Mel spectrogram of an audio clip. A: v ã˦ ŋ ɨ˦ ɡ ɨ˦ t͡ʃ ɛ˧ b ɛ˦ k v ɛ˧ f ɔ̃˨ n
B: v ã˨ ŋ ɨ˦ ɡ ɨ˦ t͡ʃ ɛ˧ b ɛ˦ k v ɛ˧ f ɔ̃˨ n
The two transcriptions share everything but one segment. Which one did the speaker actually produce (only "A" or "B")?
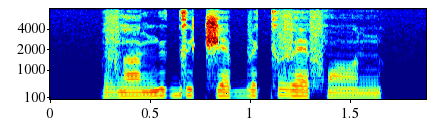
B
